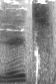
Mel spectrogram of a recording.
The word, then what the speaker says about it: Yeats: Yeats.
